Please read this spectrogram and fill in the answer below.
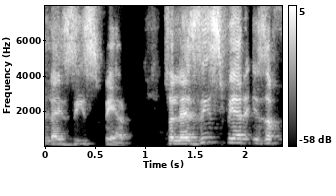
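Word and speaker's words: laissez-faire: and pardon me if i'm not able to pronounce that correctly it's a french word it is called lazy sphere so lazy sphere is a french word which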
